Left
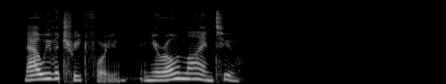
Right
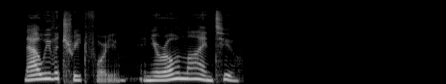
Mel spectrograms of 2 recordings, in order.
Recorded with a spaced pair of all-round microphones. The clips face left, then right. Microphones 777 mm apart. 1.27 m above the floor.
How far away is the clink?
I don't hear a clink.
